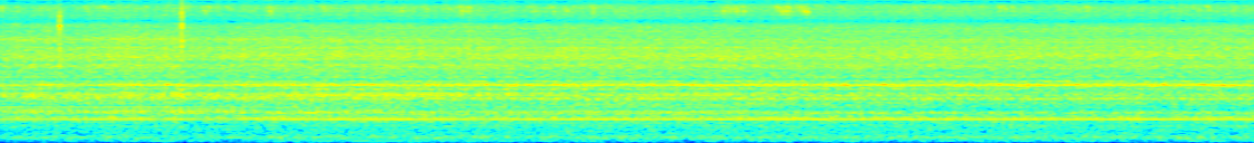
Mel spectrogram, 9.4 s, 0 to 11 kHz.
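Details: Bridgeport 2 HP vertical milling machine, variable speed head (60–4200 RPM) with spindle power feed: steady clean whine from the head with an even hum beneath, no knocking or grinding; spindle and feed running healthy.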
